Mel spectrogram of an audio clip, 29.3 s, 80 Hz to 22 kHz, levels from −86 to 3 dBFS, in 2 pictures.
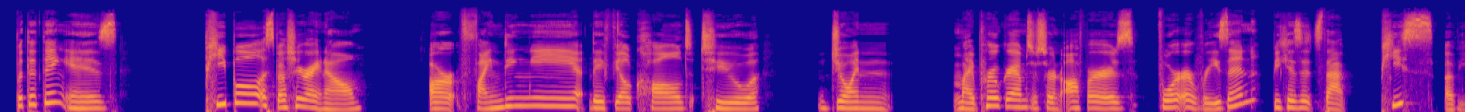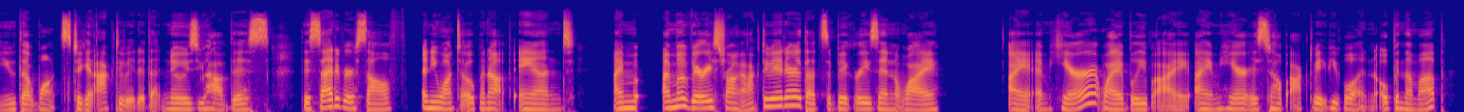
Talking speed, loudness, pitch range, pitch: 165 wpm, -20 LUFS, 170-210 Hz, 185 Hz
